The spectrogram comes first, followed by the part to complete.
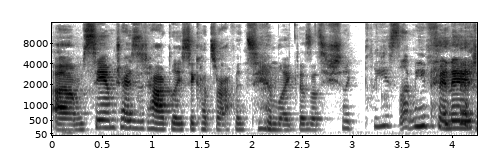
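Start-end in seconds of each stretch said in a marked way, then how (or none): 3.1-4.3 mild-mannered, gentle, yet insistent and forceful tone. Retelling how Sam asked not to be cut off: imitating Sam, soft-spoken. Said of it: "And that's soft-spoken".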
